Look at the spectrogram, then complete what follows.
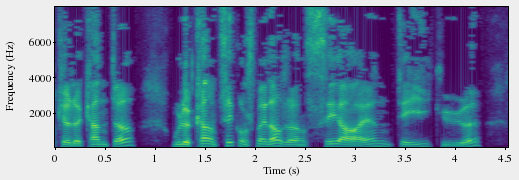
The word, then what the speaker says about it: quantique: Parce qu'on dira pas un aquarium, pourtant ça s'écrit aquarium, et on dit aquarium, on devrait dire quantique.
